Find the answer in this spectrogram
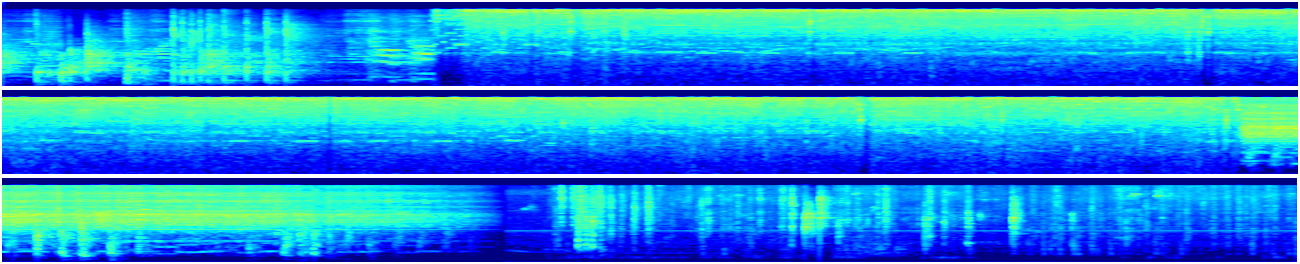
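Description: Handheld heat gun blowing a steady hiss of hot air over the wooden stool, louder for its last two or three seconds before it cuts off. It is preceded by a few knocks of the wooden parts being handled, and followed by a cloth rubbing on the wood.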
